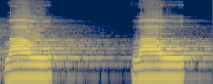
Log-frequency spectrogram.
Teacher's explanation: दोनों होठों को गोल किया जाएगा। लेकिन उनको मिलाया नहीं जाएगा एक दूसरे के साथ बल्कि दरमियान में कुछ फासला होगा दोनों होठों के दरमियान। · واو کو ادا کرنے کے لیے دونوں ہونٹوں کو مکمل ملائے بغیر گول گھمانا، یعنی دونوں ہونٹوں کو گول کیا جائے گا لیکن ان کو ایک ساتھ ملانا نہیں ہے، دونوں ہونٹوں کو آپ نے ایک ساتھ ملانا نہیں ہے۔ واو، واو، دونوں ہونٹوں کو گول کیا جائے گا لیکن ان کو ملایا نہیں جائے گا ایک دوسرے کے ساتھ، بلکہ درمیان میں کچھ فاصلہ ہوگا دونوں ہونٹوں کے درمیان۔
